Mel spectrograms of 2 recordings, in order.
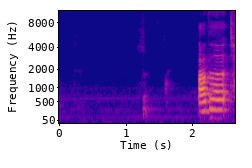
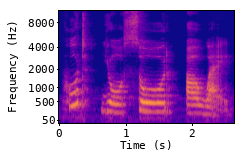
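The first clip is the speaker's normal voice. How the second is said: slow, firm, louder command; a calm but firm command; 3 semitones higher, 6 dB louder, much slower than usual. Acted. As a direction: give it as an order, unhurried. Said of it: "Jesus commanded Peter".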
